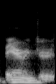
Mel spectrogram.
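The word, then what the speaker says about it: Beringer: Behringer is how you say his last name, but I forget how you say his first name.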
